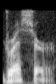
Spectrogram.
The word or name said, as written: dresser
